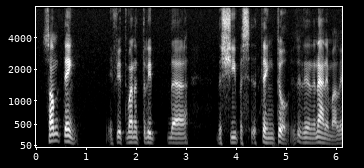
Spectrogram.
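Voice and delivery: normal talking voice

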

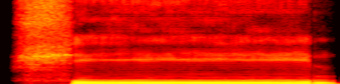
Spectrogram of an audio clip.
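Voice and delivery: শিন with sh and a very long level vowel; long-drawn শিন. Shown as a demonstration. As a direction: stretch the i of শিন on one note. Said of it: "তিন আলিফ পরিমাণ টান". (শিন লম্বা টেনে)

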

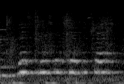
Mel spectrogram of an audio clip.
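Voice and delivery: high, quick string of woofs; running dog bark. Pretend. Teacher says the dog is running, high playful barks. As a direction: yap playfully as a running pup.

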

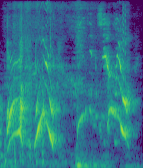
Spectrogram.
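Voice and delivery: sudden high startled cries. Real, not acted. Gamer startled as the game glitches, high and alarmed. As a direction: react to something going wrong.

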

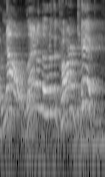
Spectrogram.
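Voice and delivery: high, loud stunt coordinator shout; imitated yelling. Stunt coordinator correcting a botched take, mock yelling. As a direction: bellow it as an exasperated order. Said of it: "he's yelling at me".

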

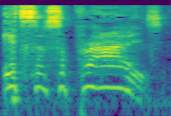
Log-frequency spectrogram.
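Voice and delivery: very soft, secretive hush; whispered. A narrator's reading. Rabbit letting Owl in on a surprise, whispered. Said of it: "whispered Rabbit".

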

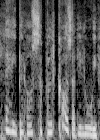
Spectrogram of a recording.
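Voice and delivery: high, pleading question; imploring. A narrator's reading. Margherita asks Asasello about her lover, imploring. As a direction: beg for news, not truly whispered. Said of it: "sussurrò Margherita con tono implorante".

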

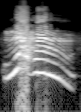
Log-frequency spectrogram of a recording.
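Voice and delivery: very high loud whoop; Mario whoop. Real, not acted. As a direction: cheer like Mario jumping. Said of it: "Sound like Mario".

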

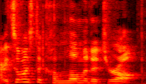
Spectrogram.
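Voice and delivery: ordinary delivery

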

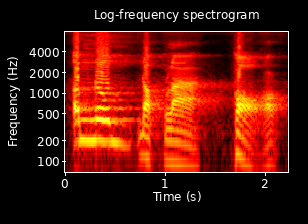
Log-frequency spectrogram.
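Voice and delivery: usual speaking voice

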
